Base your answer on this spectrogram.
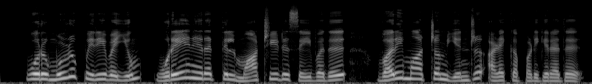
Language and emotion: Tamil, neutral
